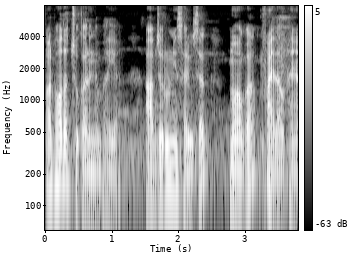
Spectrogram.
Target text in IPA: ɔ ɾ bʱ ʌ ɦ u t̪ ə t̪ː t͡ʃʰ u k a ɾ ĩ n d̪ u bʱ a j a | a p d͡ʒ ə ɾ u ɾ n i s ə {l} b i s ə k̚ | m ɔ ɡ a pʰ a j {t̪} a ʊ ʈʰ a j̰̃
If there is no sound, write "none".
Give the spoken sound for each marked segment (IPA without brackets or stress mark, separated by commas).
ɾ, d̪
